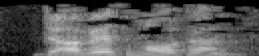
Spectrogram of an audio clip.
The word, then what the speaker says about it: David Morgan: And there was one particular sermon which David Morgan preached, and people said, David Morgan, that's how you say it in Welsh, David Morgan, where did you get that sermon?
